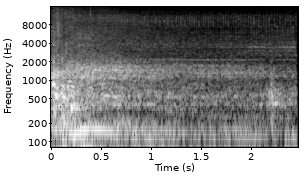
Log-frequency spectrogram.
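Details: Car with 204,000 miles that wouldn't idle and began making a weird noise. Idle starts strong then sags and wavers. Strong suction on the oil filler lid points to a blocked crankcase breather (PCV valve, a serviceable item): rough idle.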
